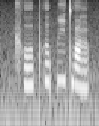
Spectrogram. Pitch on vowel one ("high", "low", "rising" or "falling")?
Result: rising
